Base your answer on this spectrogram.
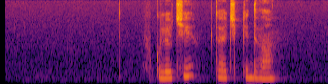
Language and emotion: Russian, neutral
